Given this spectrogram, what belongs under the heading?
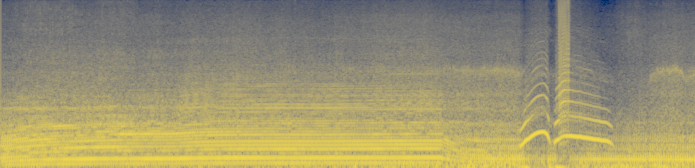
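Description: A Honda Vario scooter fitted with a WRC exhaust holds a loud, steady engine drone close by, then the revs shift and rise sharply in a quick throttle sweep before settling back.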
